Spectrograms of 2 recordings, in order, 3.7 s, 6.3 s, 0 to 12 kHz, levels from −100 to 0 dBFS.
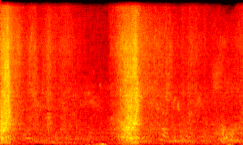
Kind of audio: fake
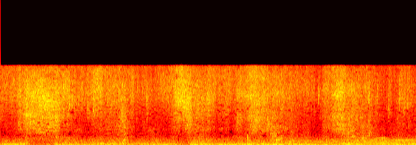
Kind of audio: fake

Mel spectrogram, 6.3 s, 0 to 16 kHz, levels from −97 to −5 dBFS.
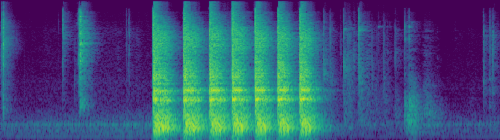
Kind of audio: real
